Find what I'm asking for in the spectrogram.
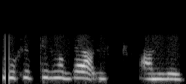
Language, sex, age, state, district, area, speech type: Bengali, female, 18-30, West Bengal, Howrah, urban, conversation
